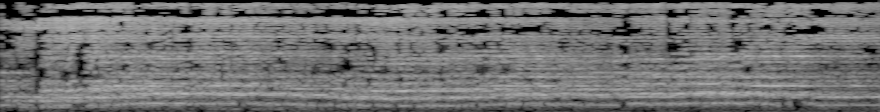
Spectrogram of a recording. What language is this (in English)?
Arabic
